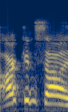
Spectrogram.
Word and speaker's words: Arkansas: Yeah, Arkansas is in the house. – Oh, we got that state that's named after Kansas, but they don't pronounce their name like Kansas.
